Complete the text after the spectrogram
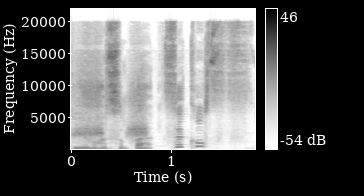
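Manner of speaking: high, wheezy put-on voice. Joking with friends about Family Guy, imitating Herbert: Herbert voice. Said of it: "Herbert, like Herbert".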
